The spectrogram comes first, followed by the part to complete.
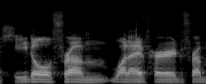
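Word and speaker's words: Chytil: said that right right sheel heel heel heel that's right you don't pronounce the C Marcus patteron Drew o'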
